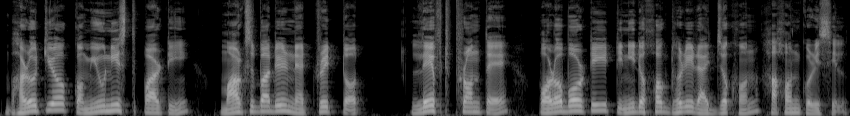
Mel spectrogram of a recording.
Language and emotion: Assamese, neutral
